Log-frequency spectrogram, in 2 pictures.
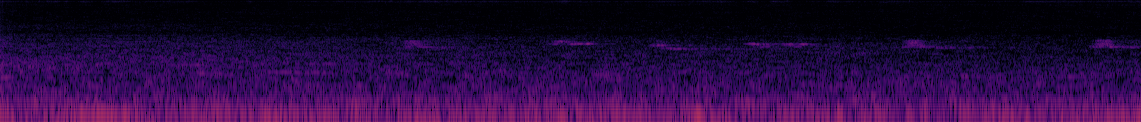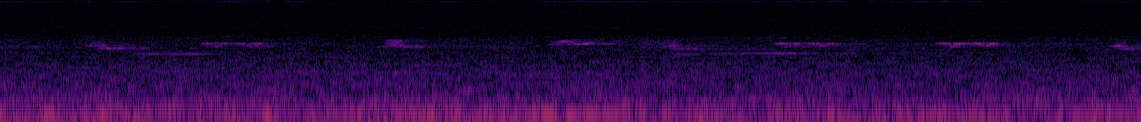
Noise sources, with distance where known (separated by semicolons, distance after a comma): background noise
